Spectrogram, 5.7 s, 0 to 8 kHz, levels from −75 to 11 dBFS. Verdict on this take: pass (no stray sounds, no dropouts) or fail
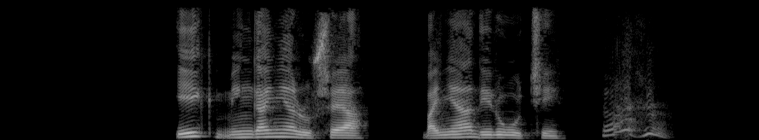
fail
